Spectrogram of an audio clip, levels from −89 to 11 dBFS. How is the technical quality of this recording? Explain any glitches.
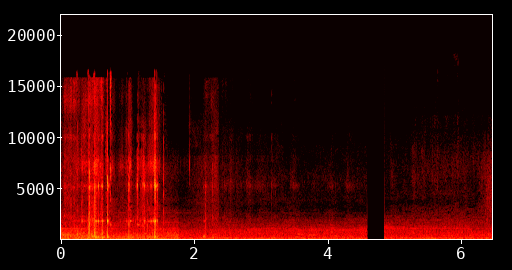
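The technical quality is compromised by three faults, starting in the first half of the clip.

One channel drops out at 1.75 s and stays lost to the end. The level falls abruptly by about 6 dB, which is what happens when a stereo pair is summed to mono and one side is missing. Anything present only in that channel vanishes at the same moment, leaving a quieter sound. The cause is likely a lost stereo channel upstream of the mono fold-down.

A playback stall follows at 4.58 s, cutting the sound to silence for about 259 ms until 4.84 s. The gap lands mid-flow with no fade, so it reads as a hard dropout rather than a pause in the material. This is likely the player running out of buffered data, or its audio thread being blocked, before output resumes.

Catch-up at higher speed runs from 4.84 s to 6.36 s. The player works through its accumulated backlog by resampling at 1.15 times normal speed, so the audio runs faster and its pitch rises by roughly two semitones. 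The effect is a brief lift in pitch and tempo lasting about one and a half seconds. Having won back most of the lost time, speed and pitch settle back to normal just before the end.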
